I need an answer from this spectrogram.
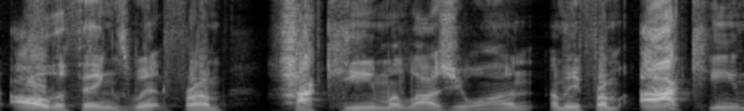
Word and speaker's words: Hakeem: he basically told reporters, "My name is not actually Akeem; it's Hakeem."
